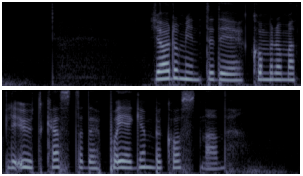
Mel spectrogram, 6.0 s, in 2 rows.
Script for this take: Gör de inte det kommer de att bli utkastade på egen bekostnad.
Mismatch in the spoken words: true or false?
false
